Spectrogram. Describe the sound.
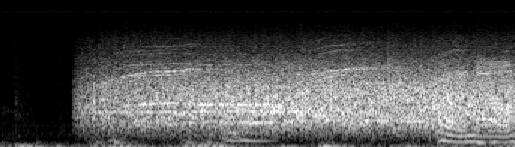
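Applause bursts in abruptly after a brief moment of quiet, a dense, steady wash of clapping from a crowd that holds at full loudness, with faint voices murmuring underneath.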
